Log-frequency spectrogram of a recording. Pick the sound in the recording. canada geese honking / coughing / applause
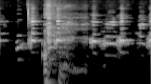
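canada geese honking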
